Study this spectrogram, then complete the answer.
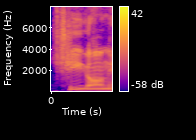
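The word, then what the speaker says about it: qigong: part of my practice explaining what chiong is because it's weird it's spelled Qi g n g Qi that's this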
